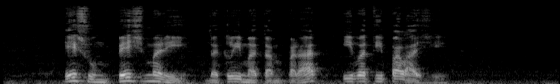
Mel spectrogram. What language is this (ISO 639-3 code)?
cat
